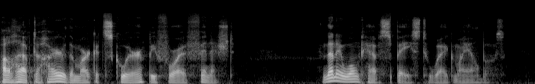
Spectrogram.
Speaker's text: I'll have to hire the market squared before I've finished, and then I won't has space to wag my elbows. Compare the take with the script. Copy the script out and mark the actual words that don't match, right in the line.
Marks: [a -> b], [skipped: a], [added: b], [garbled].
I'll have to hire the market [squared -> square] before I've finished, and then I won't [has -> have] space to wag my elbows.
